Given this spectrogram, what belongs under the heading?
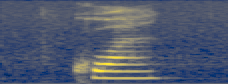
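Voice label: "kuan", Chinese, first tone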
